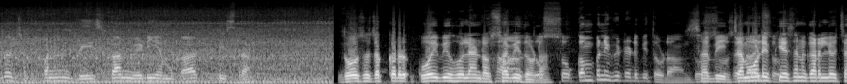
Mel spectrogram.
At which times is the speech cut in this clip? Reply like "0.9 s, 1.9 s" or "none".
3.3 s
